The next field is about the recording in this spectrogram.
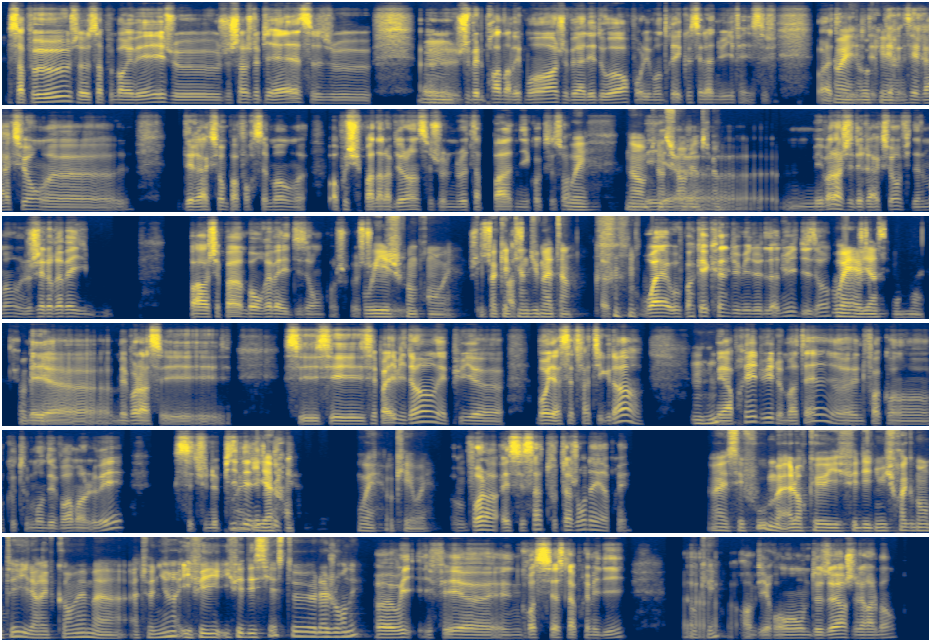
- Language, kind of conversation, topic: French, advice, Comment puis-je réduire la fatigue mentale et le manque d’énergie pour rester concentré longtemps ?
- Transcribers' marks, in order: drawn out: "heu"; drawn out: "heu"; unintelligible speech; unintelligible speech; laughing while speaking: "pas quelqu'un"; chuckle; tapping; drawn out: "c'est"; "électrique" said as "élecnique"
